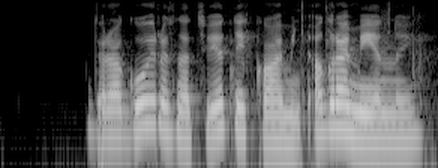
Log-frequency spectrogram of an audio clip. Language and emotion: Russian, neutral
